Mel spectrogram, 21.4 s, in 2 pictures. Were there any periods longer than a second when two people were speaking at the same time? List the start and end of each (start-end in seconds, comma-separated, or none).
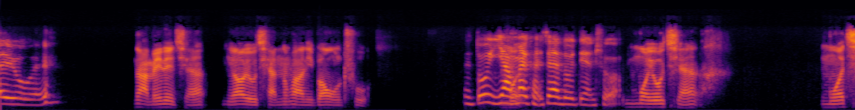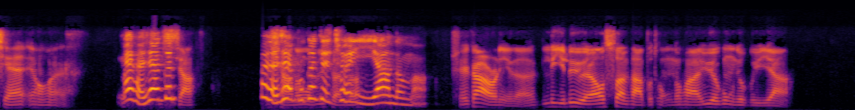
14.0-15.2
